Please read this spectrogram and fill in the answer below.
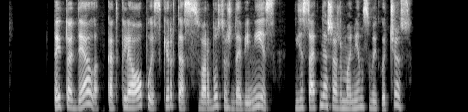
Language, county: Lithuanian, Šiauliai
